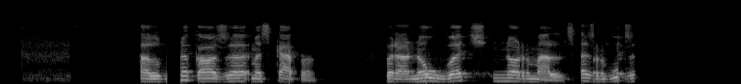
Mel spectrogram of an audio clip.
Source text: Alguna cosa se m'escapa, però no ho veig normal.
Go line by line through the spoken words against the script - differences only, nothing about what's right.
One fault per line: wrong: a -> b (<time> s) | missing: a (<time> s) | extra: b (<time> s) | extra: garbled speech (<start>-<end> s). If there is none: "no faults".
missing: se (2.4 s)
extra: garbled speech (5.7-6.4 s)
